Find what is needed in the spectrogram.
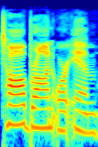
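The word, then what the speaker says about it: tá brón orm: In Irish, you can use tá bron orm, pronounced tá bron or im, which means I'm sorry.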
